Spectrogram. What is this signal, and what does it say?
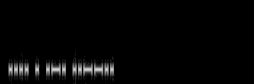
Morse code, heard as a keyed tone, about 46 wpm, 700 Hz. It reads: HER?
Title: Sentences from Top 1000 Words - Review Part 6 - 45wpm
